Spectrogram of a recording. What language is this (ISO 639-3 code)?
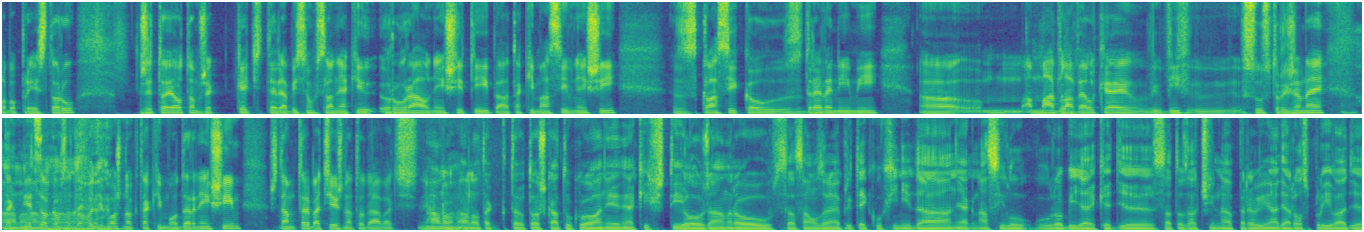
slk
